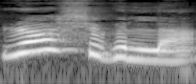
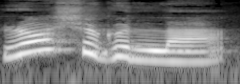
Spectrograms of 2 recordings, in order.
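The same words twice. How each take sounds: No difference in how they are said.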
